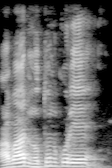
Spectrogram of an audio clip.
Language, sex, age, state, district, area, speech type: Bengali, male, 60+, West Bengal, Uttar Dinajpur, urban, spontaneous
